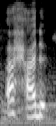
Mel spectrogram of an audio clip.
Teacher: ha di sini keluar dari tenggorokan bagian tengah, jadi lembut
